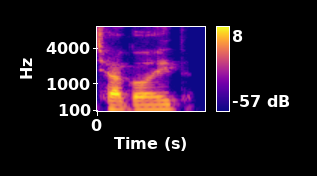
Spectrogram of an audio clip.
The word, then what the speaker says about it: chocolate: Finally, eating bread and chocolate also. Chocolate. Dos sílabas.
